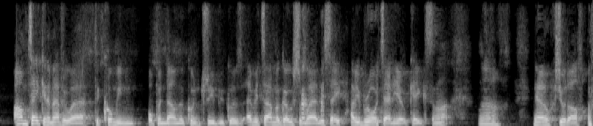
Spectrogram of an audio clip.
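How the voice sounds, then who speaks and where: A man in a Staffordshire accent races along at a very fast pace, his fairly high pitch paired with a dark, mellow tone and very even loudness. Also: ordinary pitch variation. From Staffordshire, England. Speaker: podcast host. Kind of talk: casual chat.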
